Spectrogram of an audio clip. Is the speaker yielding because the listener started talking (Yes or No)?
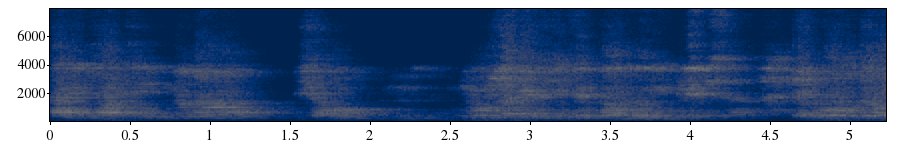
No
